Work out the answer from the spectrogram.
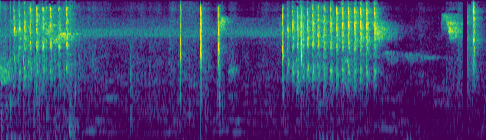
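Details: Eurasian tree sparrows in a fight: two bursts of fast, harsh, high chattering, each about a second long, separated by scattered sharp clicks and brief chirps.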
